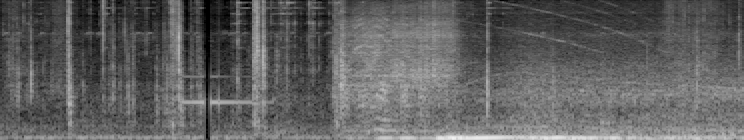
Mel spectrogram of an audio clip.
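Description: Keys jingle and click close by, then a van engine turns over and settles into a low, rumbling idle that grows steadily louder.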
